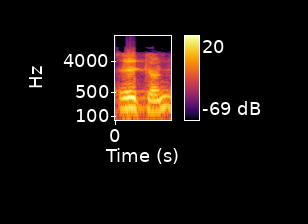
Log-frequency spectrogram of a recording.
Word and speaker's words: Achan: But when we come to Joshua chapter 7, we find that one man, Achan, as we heard his name pronounced last week, or Achan if we anglicize it, one man didn't obey.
